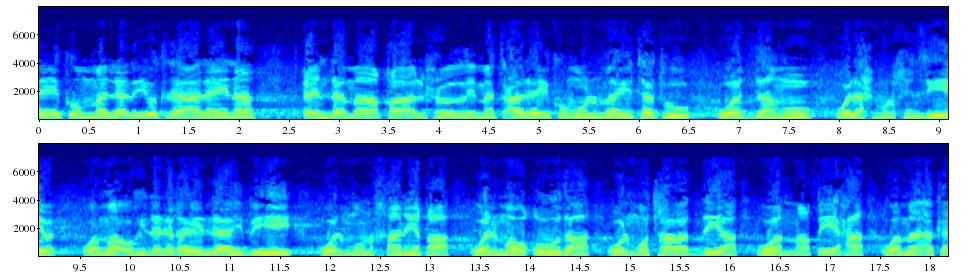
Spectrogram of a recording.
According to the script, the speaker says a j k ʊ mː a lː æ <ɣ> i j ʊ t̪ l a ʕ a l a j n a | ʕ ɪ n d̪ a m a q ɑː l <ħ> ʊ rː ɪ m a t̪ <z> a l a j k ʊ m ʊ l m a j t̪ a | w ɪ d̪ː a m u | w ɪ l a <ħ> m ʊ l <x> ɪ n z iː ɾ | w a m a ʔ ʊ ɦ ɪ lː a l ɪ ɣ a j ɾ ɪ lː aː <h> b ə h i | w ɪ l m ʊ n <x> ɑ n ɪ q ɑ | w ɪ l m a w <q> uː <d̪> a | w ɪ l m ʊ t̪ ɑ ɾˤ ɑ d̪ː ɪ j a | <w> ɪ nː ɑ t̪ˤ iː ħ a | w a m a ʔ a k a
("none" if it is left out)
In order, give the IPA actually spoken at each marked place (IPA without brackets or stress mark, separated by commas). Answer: ð, ħ, ʕ, ħ, x, h, x, q, d̪, w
